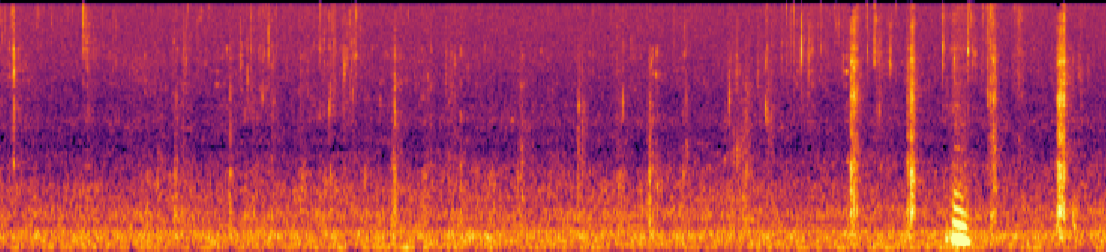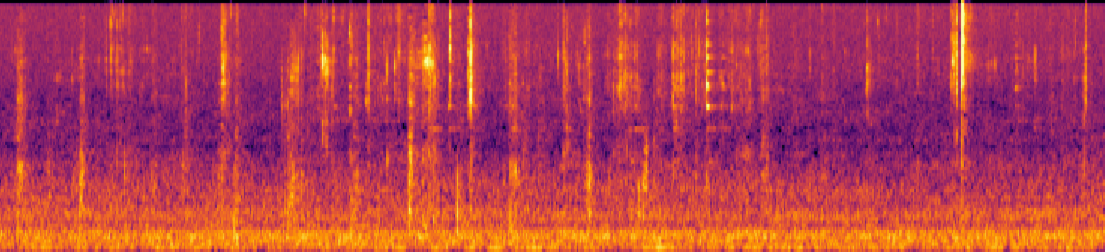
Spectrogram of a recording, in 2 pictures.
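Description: Faint close-up chewing and mouth sounds of a person eating goat satay with rice, with scattered small clicks. Its loudest moments are a short sound falling in pitch about nine and a half seconds in and a single sharp click about twenty seconds in.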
